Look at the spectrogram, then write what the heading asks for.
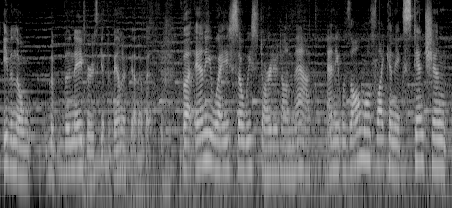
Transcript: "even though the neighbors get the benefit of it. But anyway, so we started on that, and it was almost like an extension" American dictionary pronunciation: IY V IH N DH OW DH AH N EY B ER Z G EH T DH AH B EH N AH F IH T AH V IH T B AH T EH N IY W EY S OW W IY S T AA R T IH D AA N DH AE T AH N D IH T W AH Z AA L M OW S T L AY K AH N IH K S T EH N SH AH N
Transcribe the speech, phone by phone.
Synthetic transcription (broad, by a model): IY V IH N DH OW DH AH N EY B ER Z G EH T DH AH B EH N AH F IH T AH V IH T B AH T EH N IY W EY S OW W IY S T AA R T IH D N DH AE T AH N IH T W AH Z AA L M OW S T L AY K AH N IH K S T EH N SH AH N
